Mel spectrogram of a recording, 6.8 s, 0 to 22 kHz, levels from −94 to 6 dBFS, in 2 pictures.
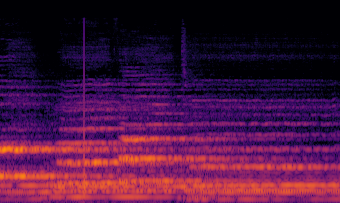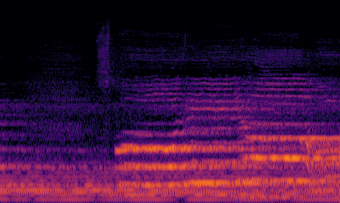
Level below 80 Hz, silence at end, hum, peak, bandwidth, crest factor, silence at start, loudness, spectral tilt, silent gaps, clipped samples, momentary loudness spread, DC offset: -60 dBFS; 0 s; none; -14 dBFS; 12.5 kHz; 16 dB; 0 s; -30 LUFS; -7.5 dB/octave; none; under 0.1%; 13 LU; under 0.1%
